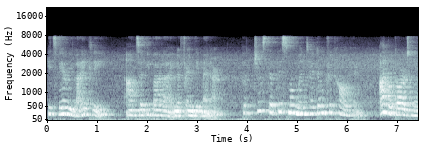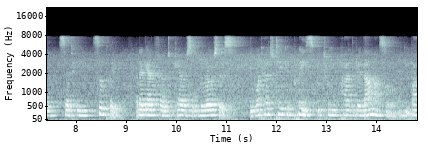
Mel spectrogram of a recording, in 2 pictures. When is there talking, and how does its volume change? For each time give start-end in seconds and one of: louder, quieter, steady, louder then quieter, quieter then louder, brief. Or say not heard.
0.0-14.7 steady.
